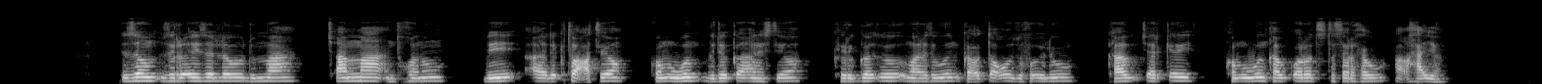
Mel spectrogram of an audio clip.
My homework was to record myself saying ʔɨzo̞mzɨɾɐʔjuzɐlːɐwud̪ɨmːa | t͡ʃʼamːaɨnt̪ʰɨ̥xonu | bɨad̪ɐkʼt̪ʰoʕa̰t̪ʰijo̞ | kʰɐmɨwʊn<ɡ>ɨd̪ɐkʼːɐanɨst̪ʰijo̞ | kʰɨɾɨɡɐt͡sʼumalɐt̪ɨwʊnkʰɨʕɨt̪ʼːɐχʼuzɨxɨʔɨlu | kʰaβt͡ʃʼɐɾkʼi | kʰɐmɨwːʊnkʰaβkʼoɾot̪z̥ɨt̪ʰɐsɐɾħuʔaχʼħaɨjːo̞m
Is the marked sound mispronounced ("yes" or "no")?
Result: yes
